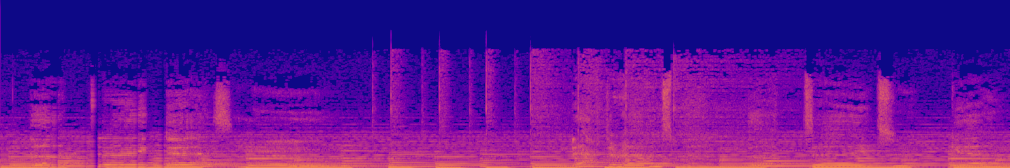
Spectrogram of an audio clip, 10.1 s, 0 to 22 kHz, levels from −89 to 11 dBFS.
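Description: From 0.47 to 1.65 s the sound breaks up with repeated packet loss (robotic sound). Eleven short dropouts, the longest about 60 ms, come in quick succession. Each hole is bridged by stretching the preceding sound, filling about 320 ms in all, roughly 27% of that span. The result is choppy, with pieces missing. A spectrogram shows smeared, repeated frame-like blocks and abrupt seams, and the waveform shows repeated, near-identical cycles.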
